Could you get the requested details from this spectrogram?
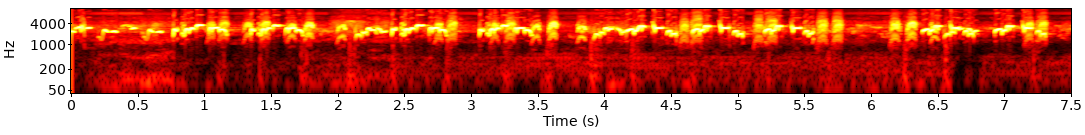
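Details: Sooty-headed bulbul calls played as a lure: lively, bubbling chatter of short notes that jump up and down, repeated in quick clusters with barely a break.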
